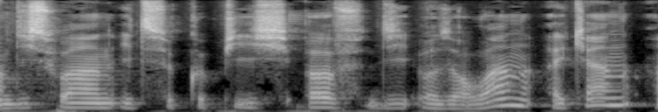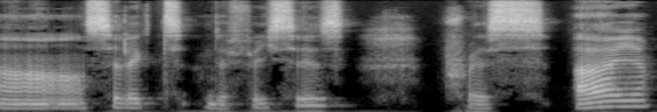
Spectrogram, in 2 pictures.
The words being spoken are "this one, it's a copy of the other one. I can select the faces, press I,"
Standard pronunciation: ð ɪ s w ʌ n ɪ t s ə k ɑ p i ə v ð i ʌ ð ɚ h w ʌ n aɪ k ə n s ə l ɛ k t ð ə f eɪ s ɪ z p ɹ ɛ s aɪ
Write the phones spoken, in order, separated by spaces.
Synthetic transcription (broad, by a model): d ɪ s w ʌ n ɪ t s ə k ɑ p i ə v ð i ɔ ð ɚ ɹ w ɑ n aɪ k ə n s ə l ɛ k t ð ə f eɪ s ɪ z p ɹ ɛ s aɪ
